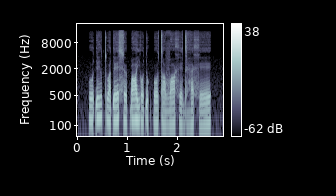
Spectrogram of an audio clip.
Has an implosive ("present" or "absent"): present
